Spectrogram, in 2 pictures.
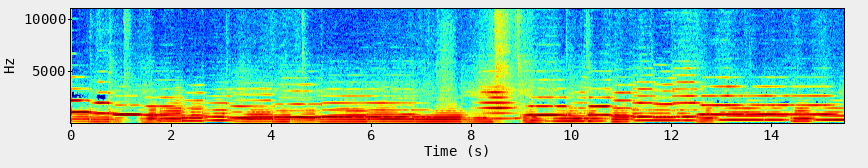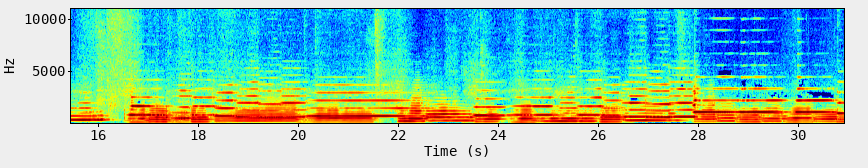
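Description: French horn and clarinet playing a duet, the two lines moving together through held and changing notes, with a brief pause about halfway through.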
